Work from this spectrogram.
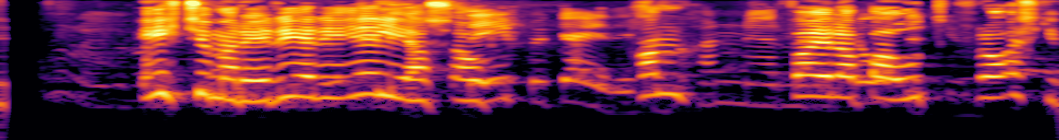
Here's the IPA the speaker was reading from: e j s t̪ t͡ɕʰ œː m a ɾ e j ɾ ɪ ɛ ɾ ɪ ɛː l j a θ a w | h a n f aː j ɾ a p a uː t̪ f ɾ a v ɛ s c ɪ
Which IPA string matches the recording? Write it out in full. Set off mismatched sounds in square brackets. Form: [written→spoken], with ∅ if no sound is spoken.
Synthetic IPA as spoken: e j [s→h] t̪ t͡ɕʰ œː m a ɾ e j ɾ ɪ ɛ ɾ ɪ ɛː l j a [θ→s] a w | h a n f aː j ɾ a p a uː t̪ f ɾ a [v→w] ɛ s c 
